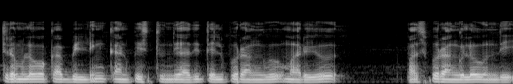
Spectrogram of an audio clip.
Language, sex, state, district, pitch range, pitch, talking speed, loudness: Telugu, male, Telangana, Mahabubabad, 115-120 Hz, 115 Hz, 140 wpm, -16 LUFS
